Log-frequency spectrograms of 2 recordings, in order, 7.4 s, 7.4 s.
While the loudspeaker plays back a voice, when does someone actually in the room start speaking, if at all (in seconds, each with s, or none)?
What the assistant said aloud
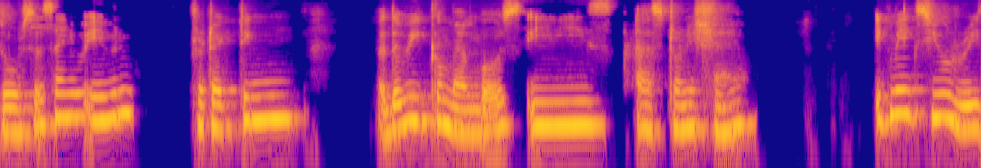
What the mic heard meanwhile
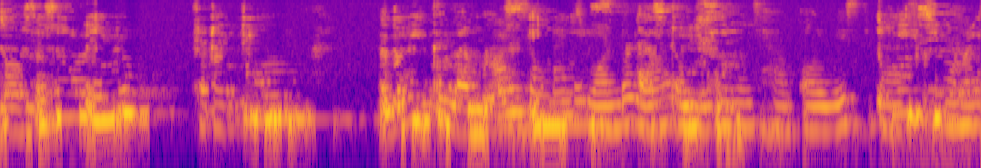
3.7 s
